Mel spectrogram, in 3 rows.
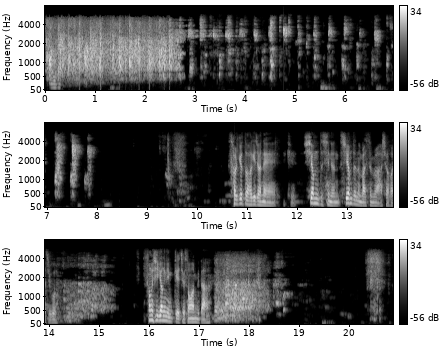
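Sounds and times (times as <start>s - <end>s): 
audience applause welcoming a pastor: 0.0s - 4.9s
speech: 0.1s - 0.5s, 10.8s - 14.6s, 16.0s - 18.0s
laughter: 0.1s - 7.6s, 14.0s - 15.5s, 17.3s - 19.0s.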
